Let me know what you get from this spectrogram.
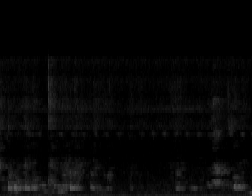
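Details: A newborn baby monkey at night, cared for by hand after being brought home, gives short thin squeaks near the same pitch in quick clusters, quiet and separated by brief pauses in a small indoor space.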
